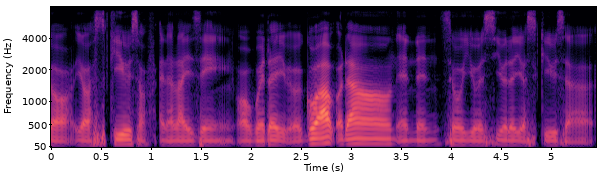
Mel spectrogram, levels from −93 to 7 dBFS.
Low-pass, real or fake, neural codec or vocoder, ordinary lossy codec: 7.2 kHz; real; none; none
